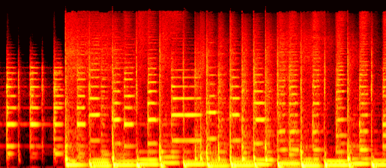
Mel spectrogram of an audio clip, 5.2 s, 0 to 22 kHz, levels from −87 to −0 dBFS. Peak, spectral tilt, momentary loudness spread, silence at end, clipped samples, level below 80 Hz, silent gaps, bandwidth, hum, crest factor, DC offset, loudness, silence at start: -6 dBFS; -5 dB/octave; 4 LU; 0 s; under 0.1%; -24 dBFS; none; 17 kHz; none; 12 dB; under 0.1%; -18 LUFS; 0.1 s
